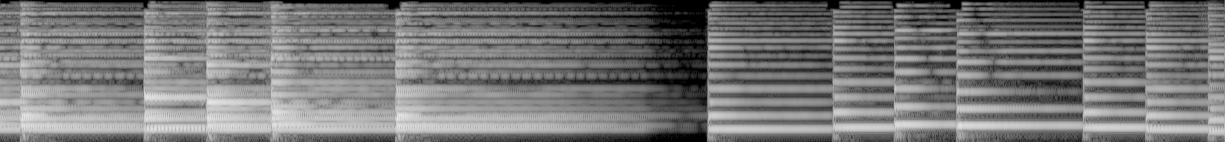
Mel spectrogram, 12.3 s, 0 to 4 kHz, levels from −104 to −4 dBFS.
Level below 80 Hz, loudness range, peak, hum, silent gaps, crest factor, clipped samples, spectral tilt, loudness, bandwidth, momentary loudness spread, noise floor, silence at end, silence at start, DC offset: -58 dBFS; 10 LU; -2 dBFS; none; none; 20 dB; under 0.1%; -9.5 dB/octave; -22 LUFS; 4 kHz; 13 LU; -59 dBFS; 0 s; 0 s; under 0.1%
